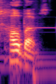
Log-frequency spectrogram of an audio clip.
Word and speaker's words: Hoboeaux: is on the left it is pronounced hobos it's exactly the same pronunciation um but but notice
